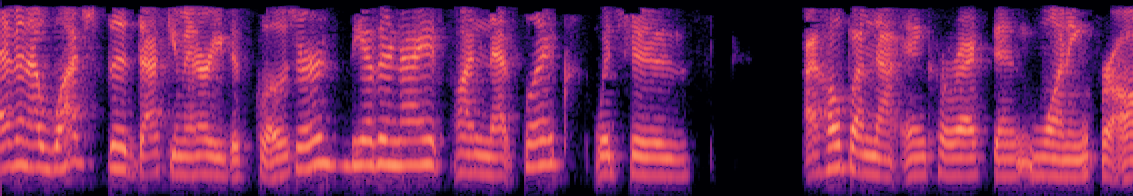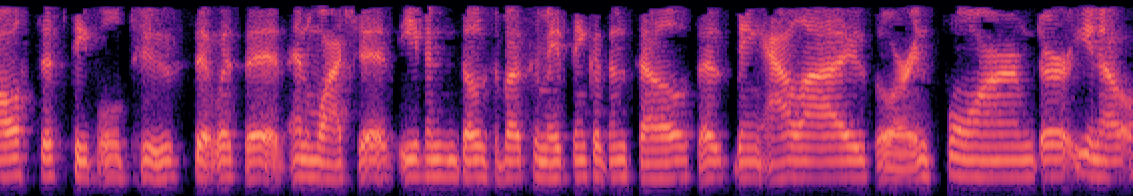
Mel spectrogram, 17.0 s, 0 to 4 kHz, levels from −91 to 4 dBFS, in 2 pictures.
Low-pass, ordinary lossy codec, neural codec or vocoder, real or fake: 3.6 kHz; MP3, 24 kbps; none; real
